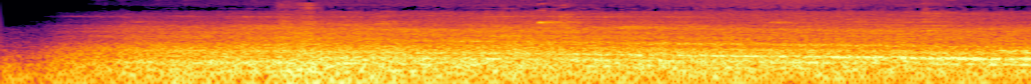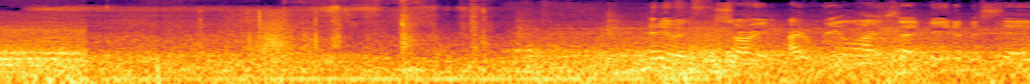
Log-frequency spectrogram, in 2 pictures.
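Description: A New York subway train riding toward Brooklyn under the river, heard from inside the car as a steady, loud rumbling roar with rail clatter and a shift in tone partway through.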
